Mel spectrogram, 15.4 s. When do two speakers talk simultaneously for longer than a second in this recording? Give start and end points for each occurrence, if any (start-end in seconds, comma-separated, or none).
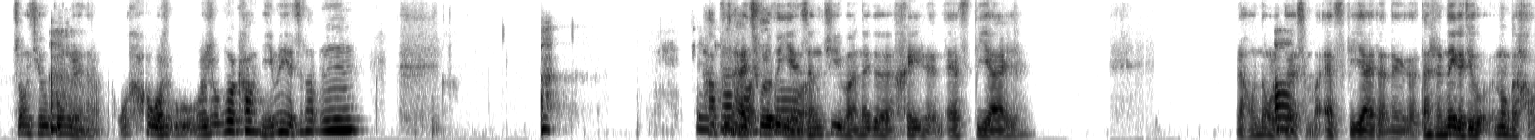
7.0-8.2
